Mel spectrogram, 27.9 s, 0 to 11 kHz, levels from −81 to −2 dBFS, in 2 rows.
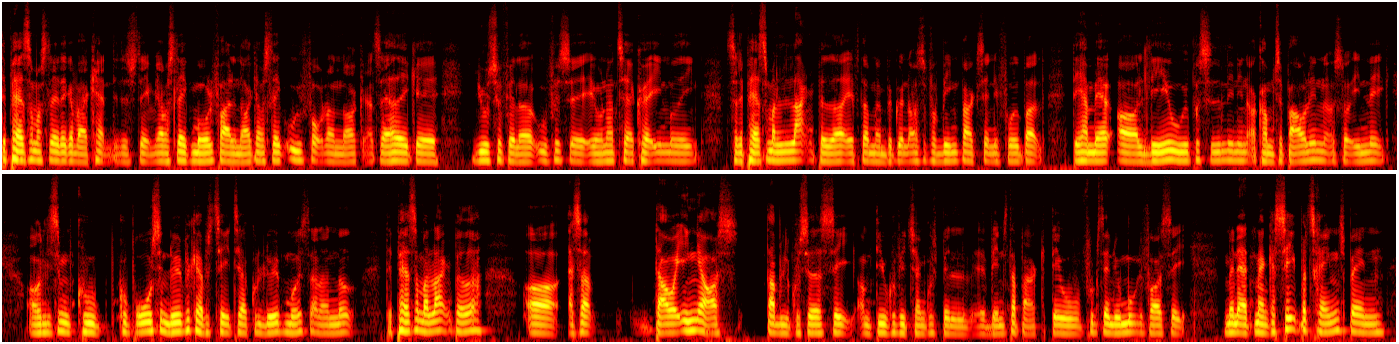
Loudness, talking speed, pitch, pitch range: -28 LUFS, 265 wpm, 125 Hz, 115-130 Hz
